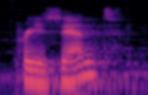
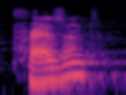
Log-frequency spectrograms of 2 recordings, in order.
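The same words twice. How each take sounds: First: The stress is on the second syllable. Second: The stress is on the first syllable. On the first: "second part" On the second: "first part"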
